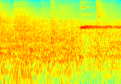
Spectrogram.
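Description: The general din of a ball hockey game in a large indoor arena: a steady mix of play and crowd noise, with a thin, steady high-pitched tone starting about one and a half seconds in.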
